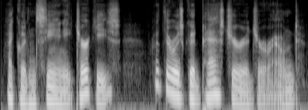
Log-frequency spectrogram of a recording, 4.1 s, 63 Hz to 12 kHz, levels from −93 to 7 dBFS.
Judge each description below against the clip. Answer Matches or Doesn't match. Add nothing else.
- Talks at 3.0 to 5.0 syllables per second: Doesn't match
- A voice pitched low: Matches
